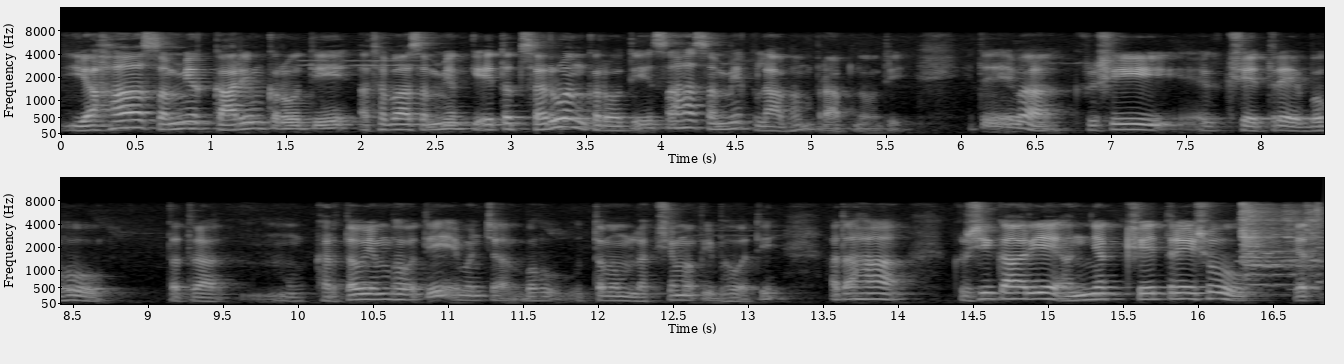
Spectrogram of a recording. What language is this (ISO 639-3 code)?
san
